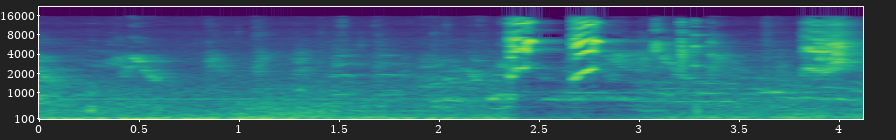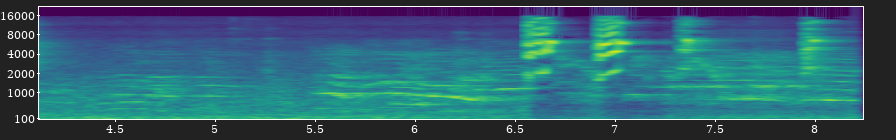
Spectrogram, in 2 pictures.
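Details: Lovebirds, very vocal, giving sharp high-pitched chirps and squawks in short bursts, mostly clustered around the middle and end, over a low steady hum.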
